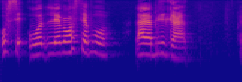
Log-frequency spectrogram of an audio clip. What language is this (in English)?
Portuguese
